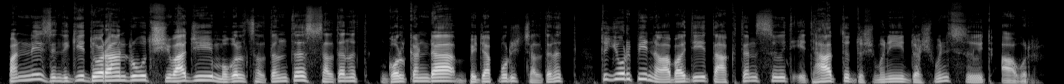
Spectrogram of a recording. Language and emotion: Kashmiri, neutral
